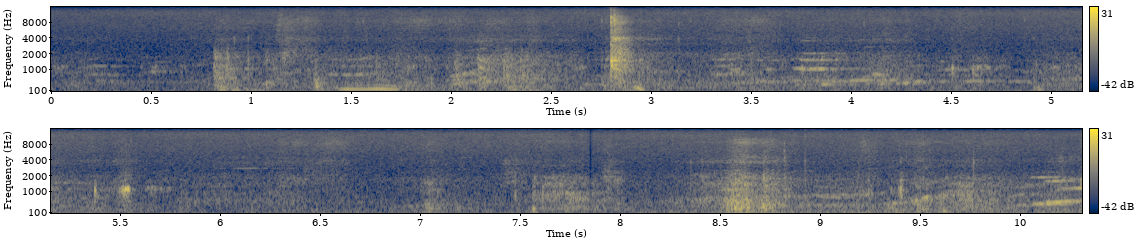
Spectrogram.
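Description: Heavy fabric rustles as a cover is pulled off.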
